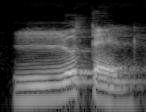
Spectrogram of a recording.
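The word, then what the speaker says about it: l'hôtel: juntas como se fosse uma só e a pronúncia fica lhetéia OK portanto é por isso que é por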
